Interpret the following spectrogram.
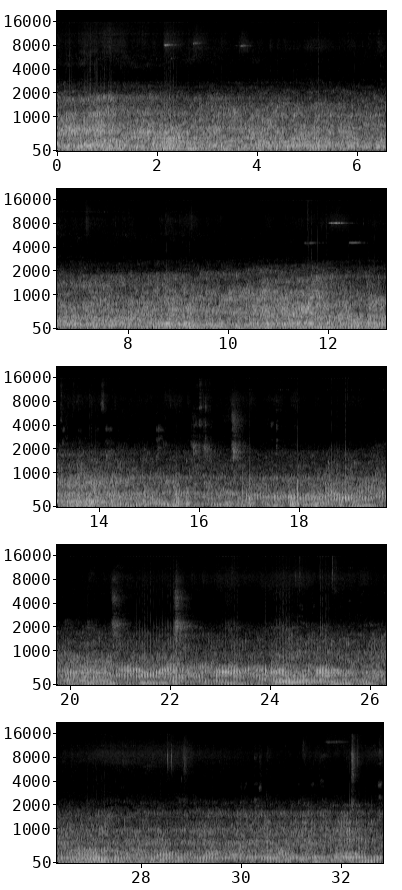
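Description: Several formations of military helicopters flying past overhead: a loud, steady rotor and engine rumble.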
